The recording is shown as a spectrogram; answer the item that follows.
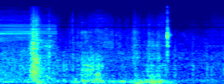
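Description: An SUV door shutting with a single loud thud, followed by a few smaller knocks and a sharp click near the end.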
